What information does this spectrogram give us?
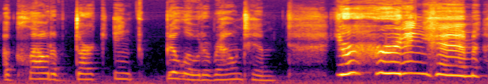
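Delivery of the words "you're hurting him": high, loud, slow crying protest; tearful yell. Acted. Annie yells at the sailors, high, loud and tearful. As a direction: yell it through tears. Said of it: "yelled Annie".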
